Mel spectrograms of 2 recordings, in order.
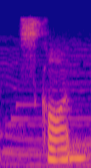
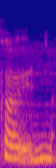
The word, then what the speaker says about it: scone: Scone. I love it. There's like a debate if you you know but like whether it's pronounced cone or scone but apparently in Quinn in the Queen's English it's con so I mean of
